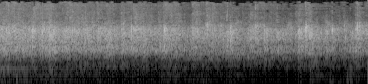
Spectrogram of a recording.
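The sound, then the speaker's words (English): An audience claps their hands for the Lord in sustained, dense applause, the many overlapping claps forming a steady wash of sound that holds at an even level throughout. “Clap Amen. Your hands for the Lord.”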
